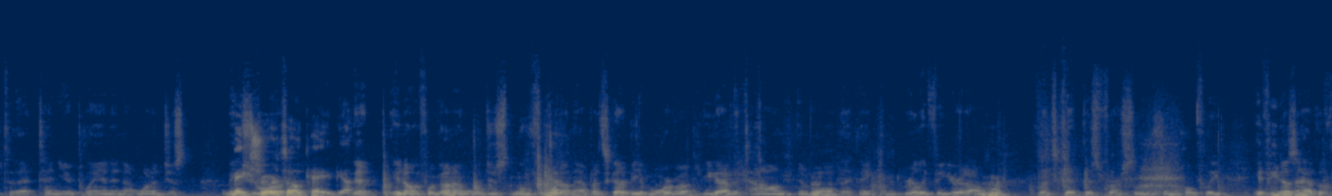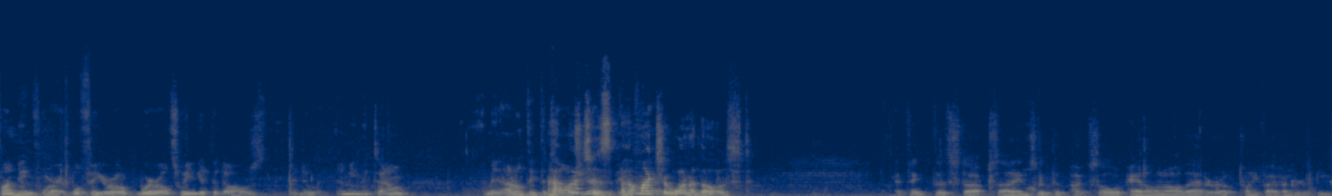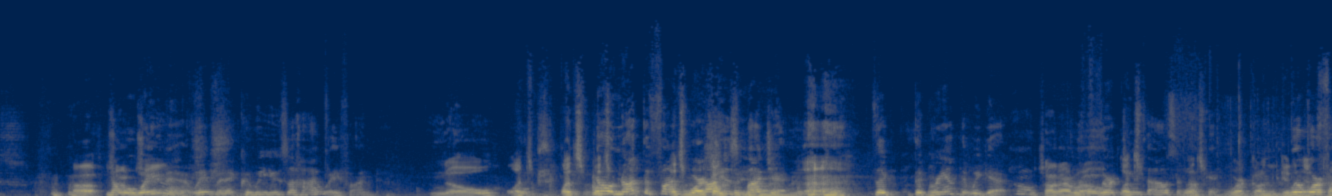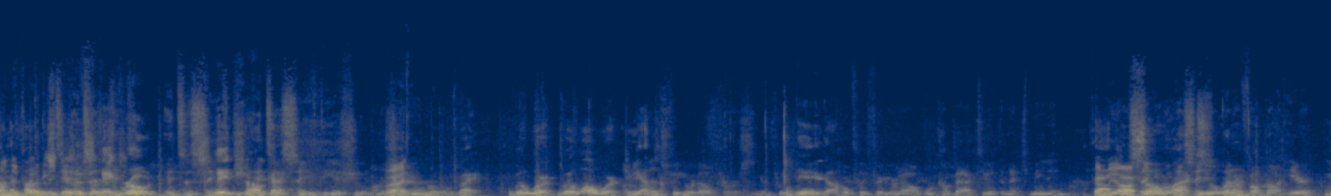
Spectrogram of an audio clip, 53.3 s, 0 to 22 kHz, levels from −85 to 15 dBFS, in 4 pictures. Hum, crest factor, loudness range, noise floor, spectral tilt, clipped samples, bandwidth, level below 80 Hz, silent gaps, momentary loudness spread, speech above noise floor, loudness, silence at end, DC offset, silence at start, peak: none; 24 dB; 18 LU; -58 dBFS; -6.5 dB/octave; under 0.1%; 14.5 kHz; -54 dBFS; none; 20 LU; 33 dB; -24 LUFS; 0 s; under 0.1%; 0.1 s; 0 dBFS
